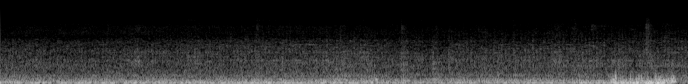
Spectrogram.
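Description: Strong wind buffeting the microphone: a steady low rumble, with a louder gust near the end that cuts off sharply.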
